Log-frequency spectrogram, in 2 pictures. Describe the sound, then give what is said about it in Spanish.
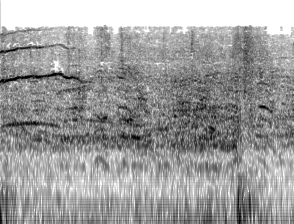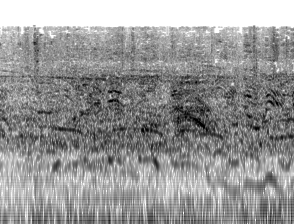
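Fans ambush the Boca Juniors team bus on its way to River Plate's stadium, hitting it with stones and bricks and breaking windows, amid a loud, chaotic crowd. One sharp, heavy impact stands out over the constant roar of shouting voices and scattered thuds. “Bueno, pedradas, ladrillazos, rompían lunas, como decimos, jugadores afectados.”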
